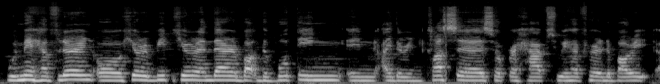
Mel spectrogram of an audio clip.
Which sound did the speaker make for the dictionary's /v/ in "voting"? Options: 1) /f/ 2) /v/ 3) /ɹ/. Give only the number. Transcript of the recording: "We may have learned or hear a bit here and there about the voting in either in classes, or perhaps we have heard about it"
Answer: 2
